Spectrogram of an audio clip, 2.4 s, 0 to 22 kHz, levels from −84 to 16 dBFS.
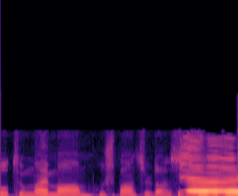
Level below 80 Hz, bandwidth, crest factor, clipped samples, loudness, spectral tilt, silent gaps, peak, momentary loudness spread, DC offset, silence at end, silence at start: -46 dBFS; 7.6 kHz; 14 dB; under 0.1%; -13 LUFS; -5 dB/octave; none; 0 dBFS; 21 LU; under 0.1%; 0 s; 0 s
